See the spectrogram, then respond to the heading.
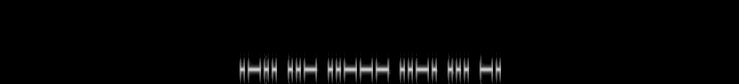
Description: Morse code, heard as a keyed tone, about 30 wpm, 700 Hz. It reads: LU2FSN
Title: DXCC-100 Call Signs - 6 Characters - Repeated 3x - 30wpm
